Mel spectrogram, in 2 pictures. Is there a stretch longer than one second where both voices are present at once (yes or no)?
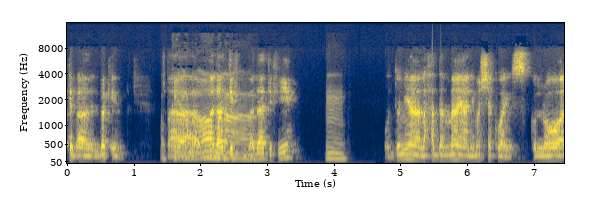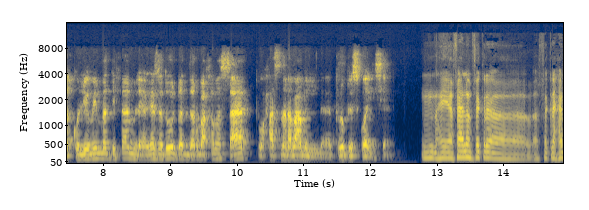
yes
